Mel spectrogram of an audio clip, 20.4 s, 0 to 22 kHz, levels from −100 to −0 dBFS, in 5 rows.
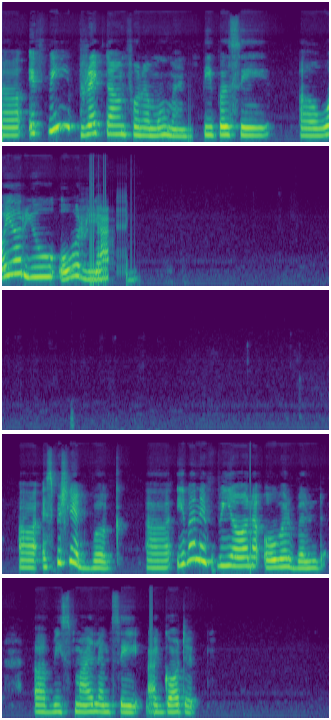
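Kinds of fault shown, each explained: Bluetooth stutter: lost or late packets make the receiver replay its last slice of about 21 ms, giving brief repeats after "break down for a", "even if we are" and "we smile and say", and a scattered machine-gun buzz from 5.18 to 5.83 s.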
